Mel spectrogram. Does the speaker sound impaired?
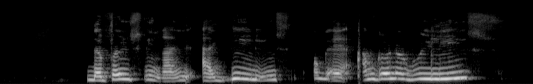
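Yes: spasmodic dysphonia; vocal cord issue, gradual onset over 2-3 weeks, work stress during Boston project, diagnosed 8 years later; voice lost, could not speak at all for 2-3 years, hard to get words out, voice not natural.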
